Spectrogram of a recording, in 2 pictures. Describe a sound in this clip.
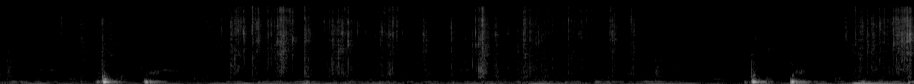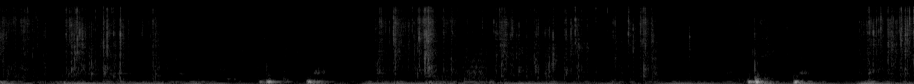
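Objects tap down onto a table with soft knocks.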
